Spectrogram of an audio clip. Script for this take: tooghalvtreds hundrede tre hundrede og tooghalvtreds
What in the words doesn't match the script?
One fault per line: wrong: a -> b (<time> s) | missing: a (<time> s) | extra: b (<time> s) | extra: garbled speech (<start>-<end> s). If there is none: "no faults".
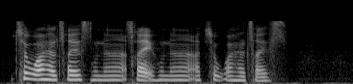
no faults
